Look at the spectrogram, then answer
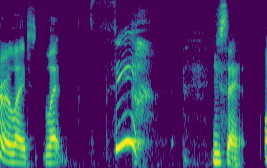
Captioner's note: laughs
